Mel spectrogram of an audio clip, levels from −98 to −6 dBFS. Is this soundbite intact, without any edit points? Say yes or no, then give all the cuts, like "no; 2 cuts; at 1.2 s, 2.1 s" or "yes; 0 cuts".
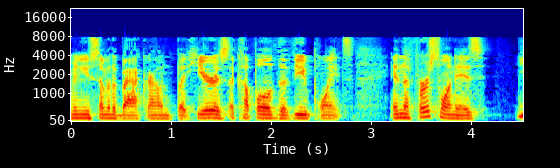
yes; 0 cuts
